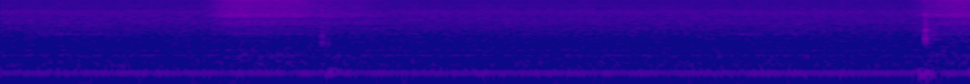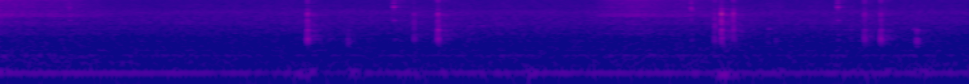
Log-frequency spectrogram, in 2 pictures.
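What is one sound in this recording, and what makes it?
A young man breathes sharply near a close microphone.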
